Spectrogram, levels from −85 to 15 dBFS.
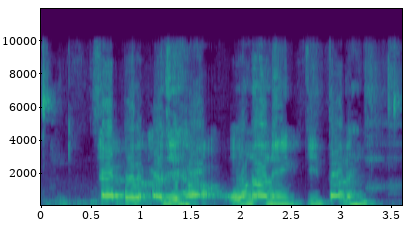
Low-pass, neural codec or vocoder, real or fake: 9.9 kHz; vocoder, 22.05 kHz, 80 mel bands, Vocos; fake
